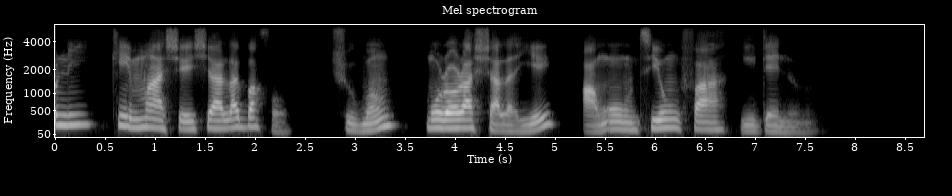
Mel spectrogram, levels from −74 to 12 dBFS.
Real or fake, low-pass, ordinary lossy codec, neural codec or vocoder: fake; 5.4 kHz; none; codec, 16 kHz, about 1 kbps, DyCAST, with the encoder's durations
